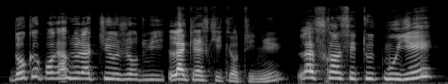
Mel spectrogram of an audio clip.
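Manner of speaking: upbeat presenter opening; show host intro. Acted. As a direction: announce it like a TV host. Announces the show again.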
